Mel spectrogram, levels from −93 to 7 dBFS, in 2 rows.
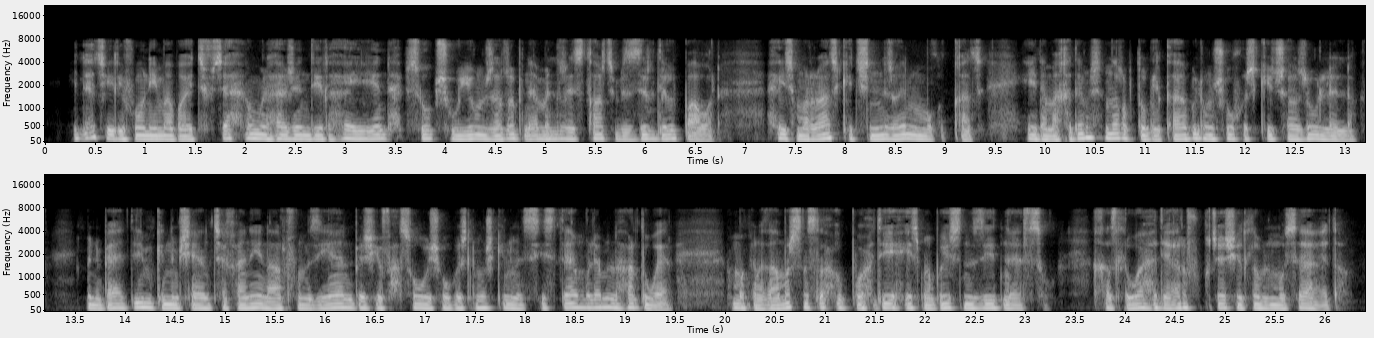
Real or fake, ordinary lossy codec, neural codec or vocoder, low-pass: real; none; none; none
